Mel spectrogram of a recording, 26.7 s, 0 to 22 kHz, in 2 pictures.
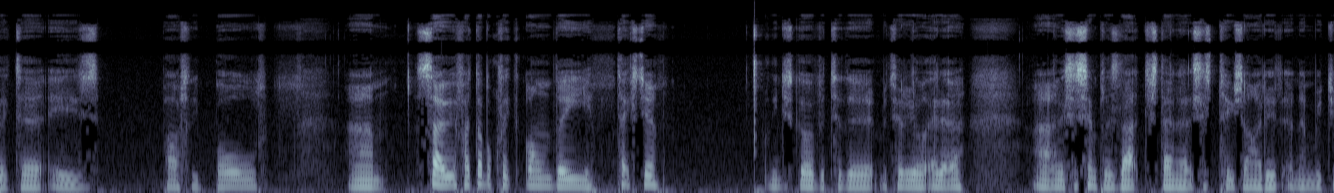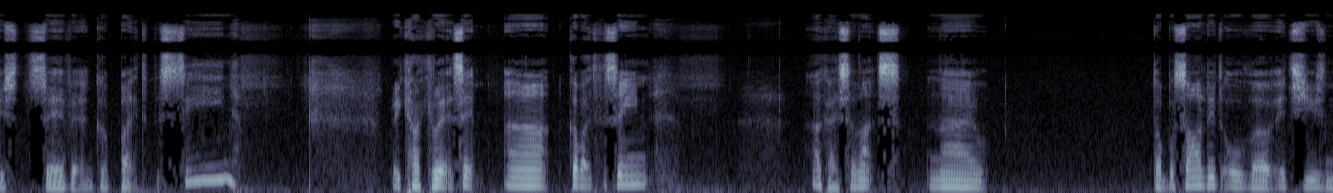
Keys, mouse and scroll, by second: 0.9 click, 1.9 right click, 1.9 w, 7.1 click, 8.4 click, 11.1 click, 12.9 click, 14.0 click, 15.8 click, 19.6 click, 20.0 right click, 20.9 w, 22.0 right click, 22.9 w, 24.7 right click.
